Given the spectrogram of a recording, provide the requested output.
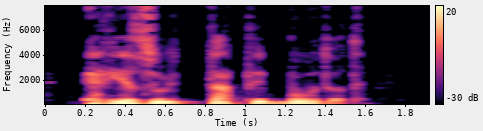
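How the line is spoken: Forced, trying to sound confident. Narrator (Russian): со всей возможной уверенностью выдавил из себя заместитель начальника СБИ

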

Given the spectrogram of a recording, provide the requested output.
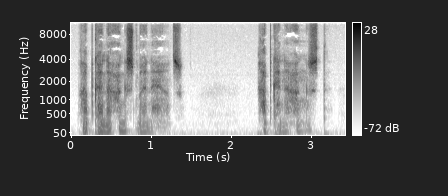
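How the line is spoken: Tender whisper. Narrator (German): flüsterte er ihr zu

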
